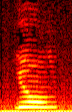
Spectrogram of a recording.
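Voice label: "yong" neutral tone, Mandarin Chinese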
